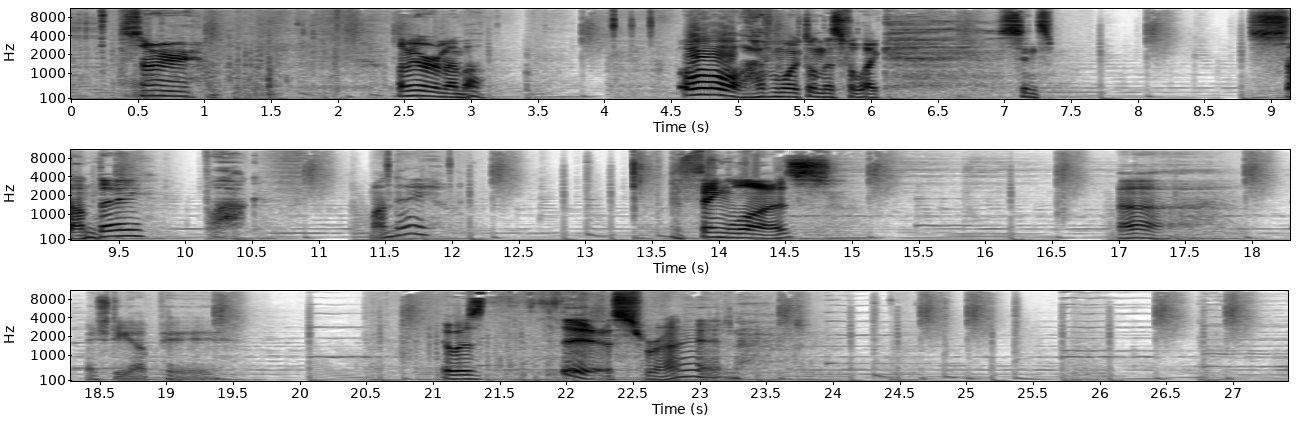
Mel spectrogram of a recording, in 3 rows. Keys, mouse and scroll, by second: 22.6 scroll up 1, 23.1 scroll up 1, 23.7 scroll up 6.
